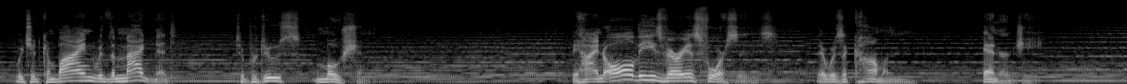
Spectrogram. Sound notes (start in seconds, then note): none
